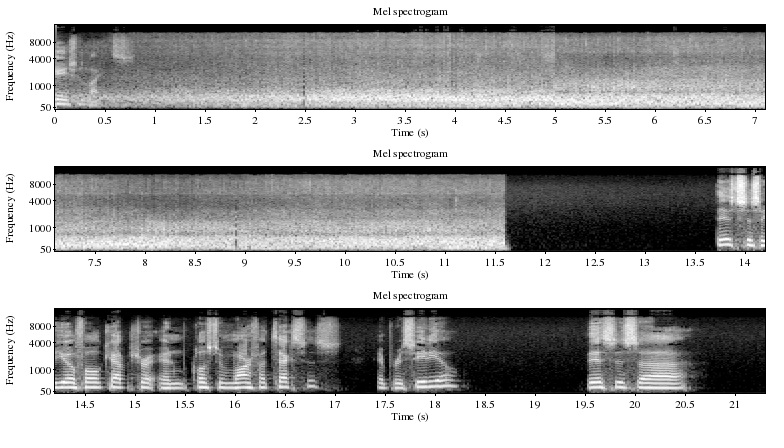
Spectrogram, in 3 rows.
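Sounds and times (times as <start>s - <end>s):
speech: 0.0s - 0.8s, 13.7s - 18.3s, 19.5s - 20.6s
commercial airplane engine roar: 0.0s - 11.6s.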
